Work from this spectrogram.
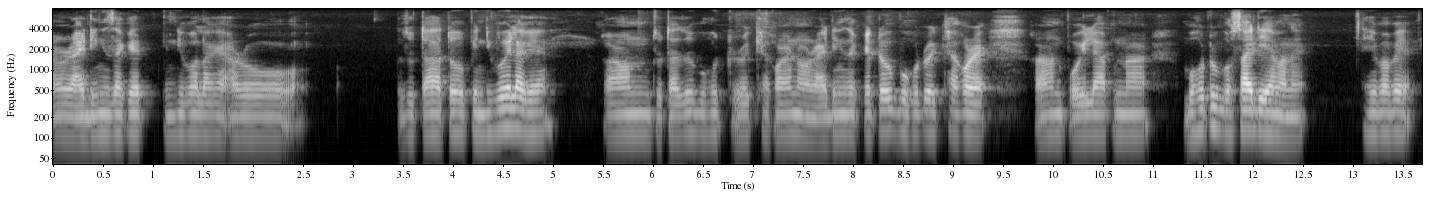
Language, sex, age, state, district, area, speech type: Assamese, male, 18-30, Assam, Sivasagar, rural, spontaneous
